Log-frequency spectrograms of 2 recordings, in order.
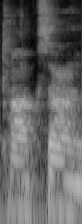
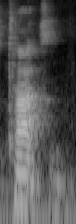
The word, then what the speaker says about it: Toxin: Toxon is toxin. I don't know why. Toxin though. Right.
